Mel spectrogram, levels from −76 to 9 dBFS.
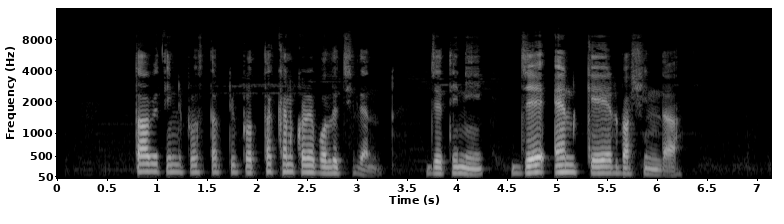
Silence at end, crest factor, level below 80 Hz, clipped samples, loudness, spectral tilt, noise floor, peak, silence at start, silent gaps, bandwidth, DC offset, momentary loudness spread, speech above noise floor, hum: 0.95 s; 22 dB; -68 dBFS; under 0.1%; -23 LUFS; -5.5 dB/octave; -65 dBFS; -2 dBFS; 0.8 s; none; 9.6 kHz; under 0.1%; 13 LU; 43 dB; none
